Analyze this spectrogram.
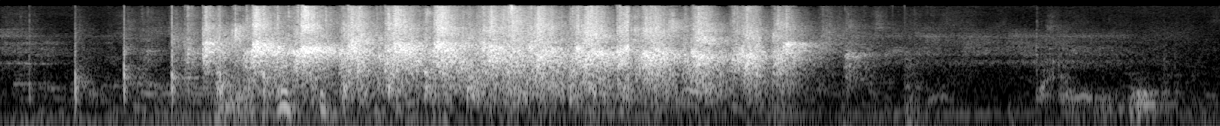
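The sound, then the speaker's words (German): A few scattered claps build into a burst of dense, loud applause lasting several seconds, then thin out and fade, with faint voices murmuring as it dies away. “Applaus bitte.”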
